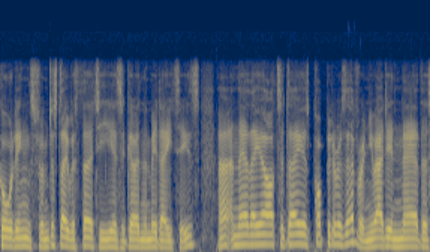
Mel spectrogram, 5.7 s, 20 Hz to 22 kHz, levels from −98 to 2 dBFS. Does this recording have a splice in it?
yes; 1 cut; at 2.8 s

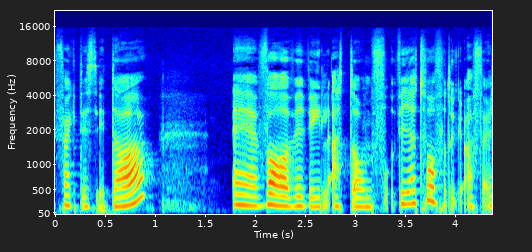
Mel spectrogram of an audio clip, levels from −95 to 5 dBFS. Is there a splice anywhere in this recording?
no; 0 cuts

